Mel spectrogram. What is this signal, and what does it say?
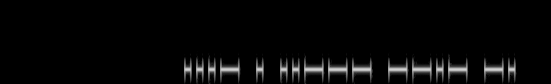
Morse code, heard as a keyed tone, about 20 wpm, 700 Hz. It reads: VE2QN
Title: DXCC-100 Call Signs - 5 Characters - 20wpm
